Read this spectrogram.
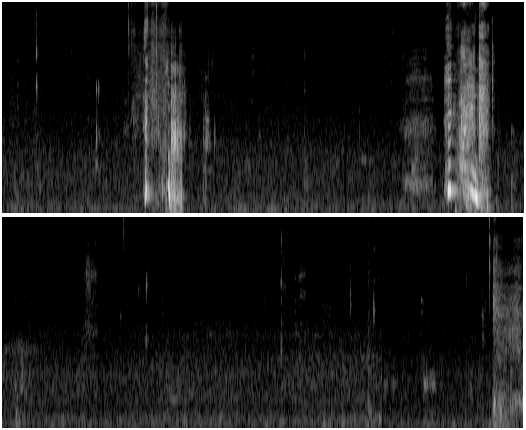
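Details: Three sharp sneezes several seconds apart in a quiet room, from a person in bed trying to sleep early whose fit began after turning onto the other side; repeated sneezing.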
